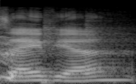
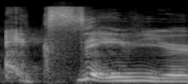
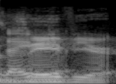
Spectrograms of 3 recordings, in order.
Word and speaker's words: Xavier: to fix that I keep forgetting it's just Xavier by the way that's how he say his name I don't know why Americans are like Exavier it's just Xavier oh yeah yeah Xavier that's it how'd that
